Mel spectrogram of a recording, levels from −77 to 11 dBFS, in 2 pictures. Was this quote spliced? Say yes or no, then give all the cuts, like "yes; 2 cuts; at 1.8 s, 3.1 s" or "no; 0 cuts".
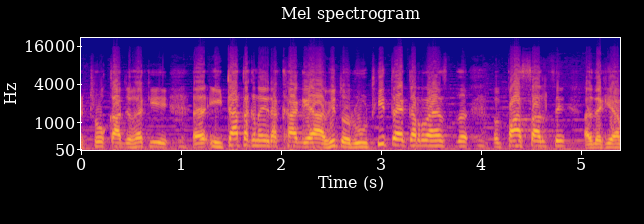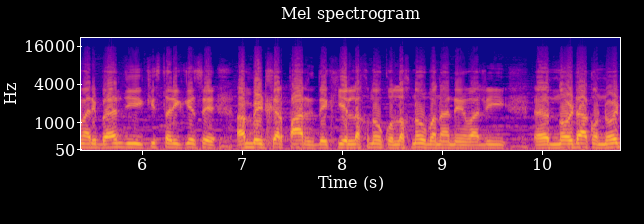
no; 0 cuts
